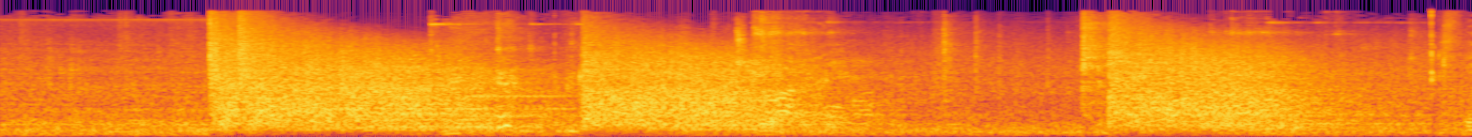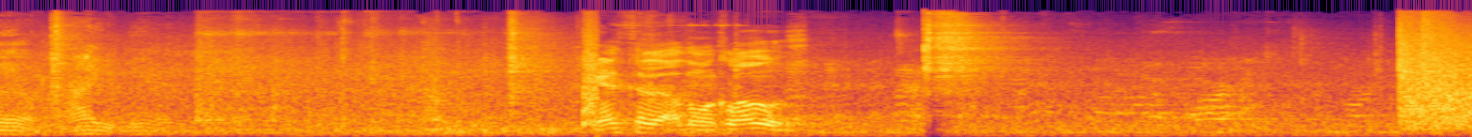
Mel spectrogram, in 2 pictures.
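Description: Gunshots boom one after another, ringing in an echoing indoor range.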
